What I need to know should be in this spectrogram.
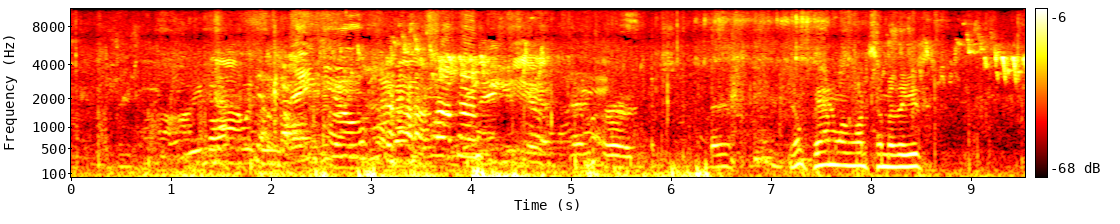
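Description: A woman talks nearby outdoors.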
